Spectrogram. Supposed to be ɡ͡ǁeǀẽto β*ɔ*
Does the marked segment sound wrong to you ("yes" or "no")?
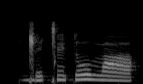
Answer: yes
